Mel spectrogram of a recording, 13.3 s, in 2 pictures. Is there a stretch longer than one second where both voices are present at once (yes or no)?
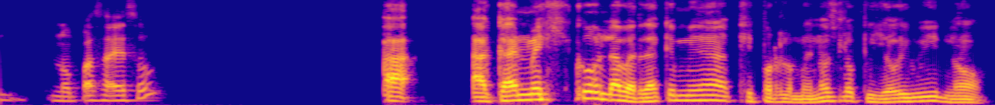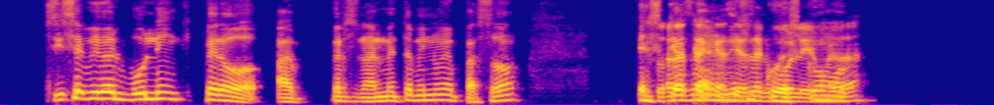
yes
